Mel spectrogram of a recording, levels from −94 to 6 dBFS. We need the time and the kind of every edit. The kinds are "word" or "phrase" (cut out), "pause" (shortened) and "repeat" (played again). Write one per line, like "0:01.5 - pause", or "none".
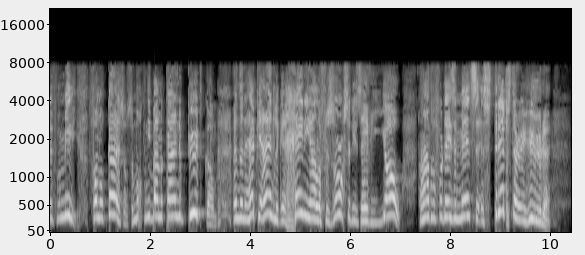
0:06.1 - word

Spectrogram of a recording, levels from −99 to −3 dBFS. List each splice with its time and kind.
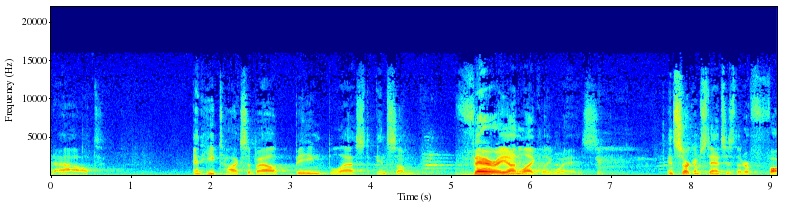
none

